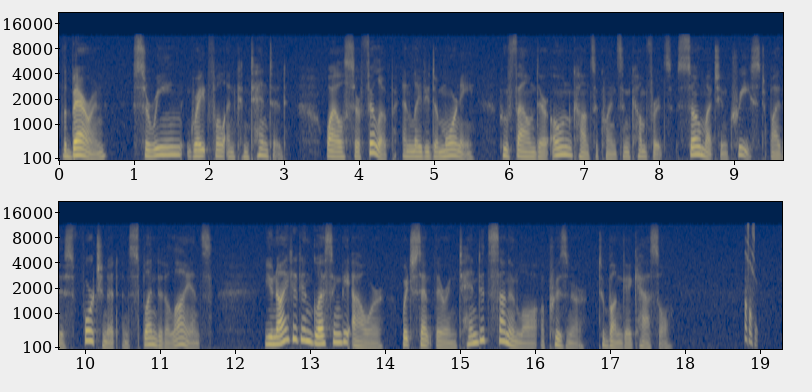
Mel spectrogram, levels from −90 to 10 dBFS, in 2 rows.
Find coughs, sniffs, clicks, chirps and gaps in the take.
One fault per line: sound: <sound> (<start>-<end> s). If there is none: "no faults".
sound: chirp (18.8-19.0 s)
